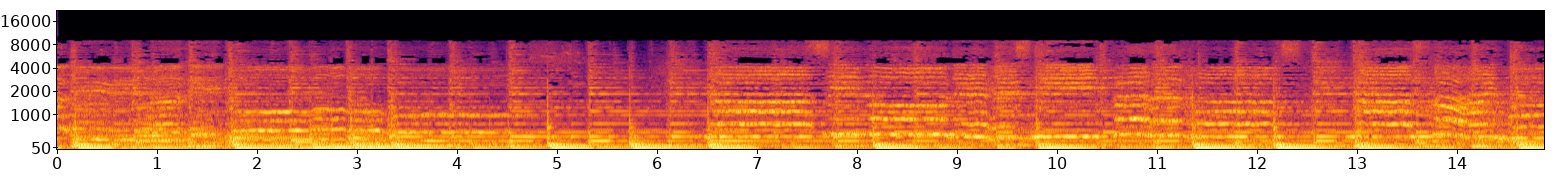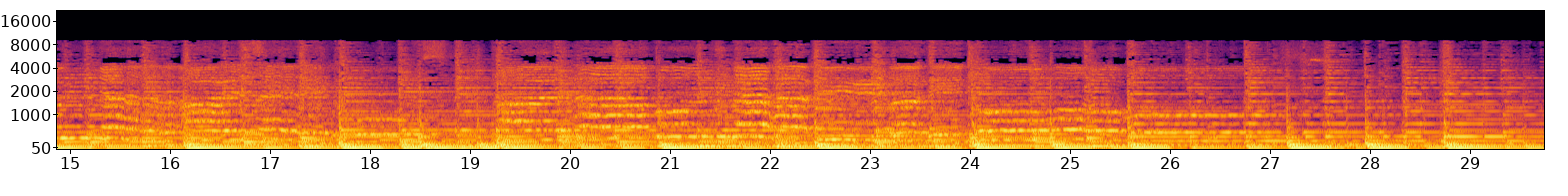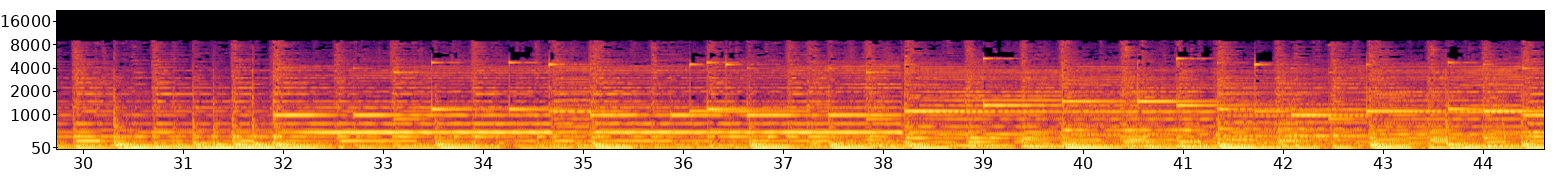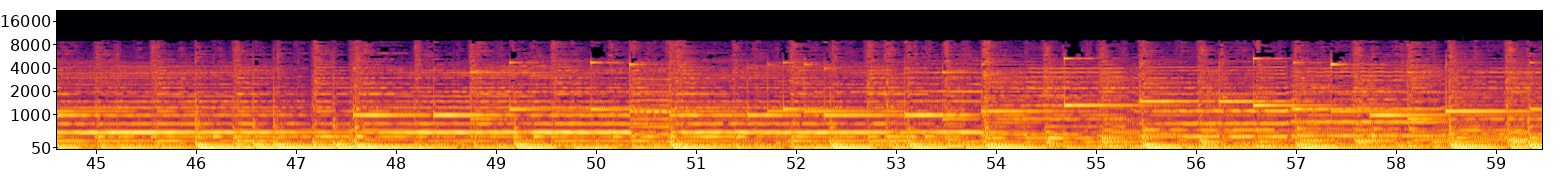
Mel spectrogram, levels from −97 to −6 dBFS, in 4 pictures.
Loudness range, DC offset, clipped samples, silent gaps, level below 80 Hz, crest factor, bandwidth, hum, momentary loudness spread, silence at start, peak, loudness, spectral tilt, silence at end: 2 LU; under 0.1%; under 0.1%; none; -16 dBFS; 12 dB; 9.2 kHz; none; 3 LU; 0 s; 0 dBFS; -14 LUFS; -6.5 dB/octave; 0 s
